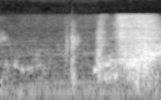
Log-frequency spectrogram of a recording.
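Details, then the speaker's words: Real recording of a podcast host's own mechanical ventilator, heard as he introduces himself: a soft click and low murmur, then a rising rush of hissing air delivering a breath. Mechanical ventilator breath sounds. "My name is. That noise you're hearing is my ventilator."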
